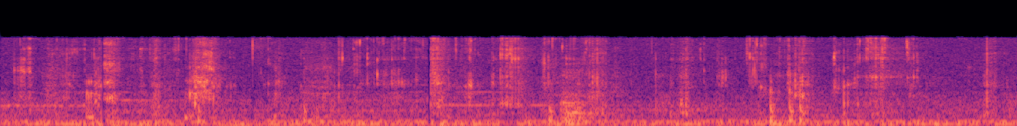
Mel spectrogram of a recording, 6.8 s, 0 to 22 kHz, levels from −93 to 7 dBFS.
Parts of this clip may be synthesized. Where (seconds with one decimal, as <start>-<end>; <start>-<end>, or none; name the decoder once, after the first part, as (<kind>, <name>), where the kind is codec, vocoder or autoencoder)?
none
